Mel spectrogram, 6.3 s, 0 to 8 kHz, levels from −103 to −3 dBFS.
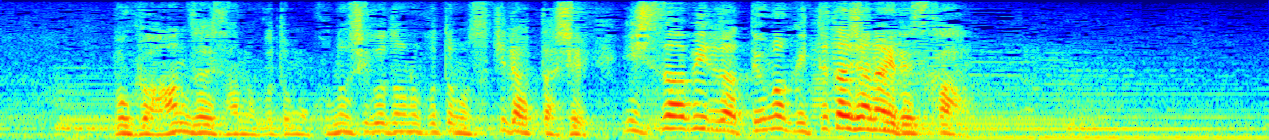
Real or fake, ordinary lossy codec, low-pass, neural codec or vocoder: real; none; none; none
